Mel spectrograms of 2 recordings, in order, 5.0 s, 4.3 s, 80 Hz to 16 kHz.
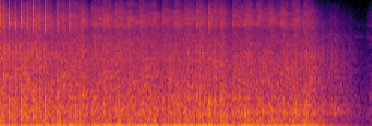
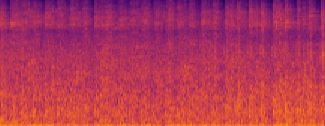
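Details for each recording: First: VW sand rail air-cooled engine warming up at idle after an electronic ignition install and carb tune, with oil pressure at 50: a loose tinny rattle from a loose or missing heat shield rides over the lumpy idle, then the engine winds down. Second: VW air-cooled flat-four sand rail after electronic ignition install and carb tune: steady, deep even idle while warming up, idle rising as it warms, oil pressure 50, healthy.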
